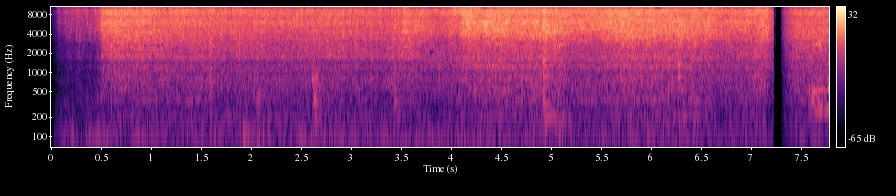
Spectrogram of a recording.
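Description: Shrimp and taro stolons fry in a pan, a loud, steady broadband sizzle with a few soft stirring knocks, cut by a brief pause near the end before the hiss resumes.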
